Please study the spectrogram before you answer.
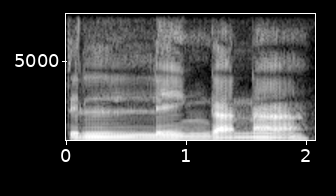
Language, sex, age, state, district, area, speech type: Odia, male, 30-45, Odisha, Nayagarh, rural, read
